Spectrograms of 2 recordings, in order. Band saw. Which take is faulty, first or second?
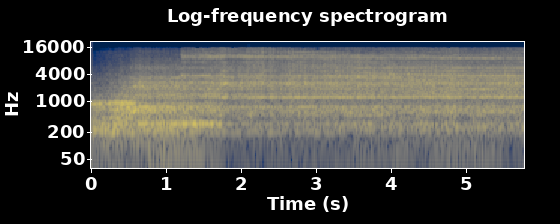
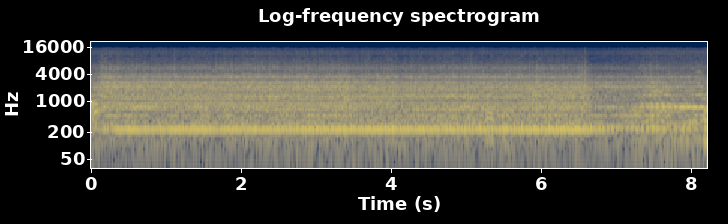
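second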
